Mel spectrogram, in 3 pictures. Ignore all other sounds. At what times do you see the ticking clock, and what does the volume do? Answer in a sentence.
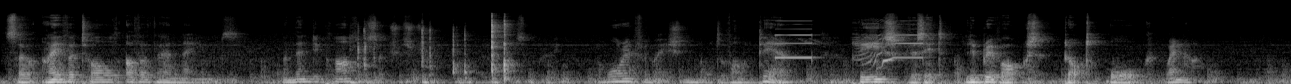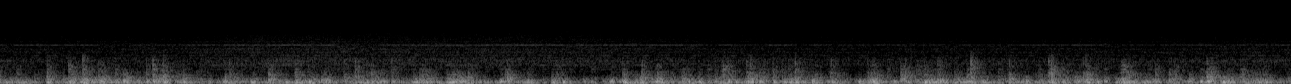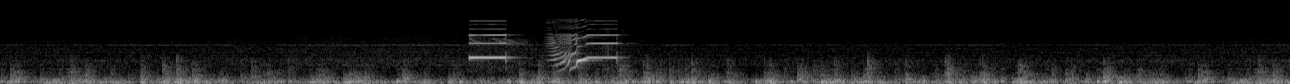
The ticking clock can't be heard in this clip.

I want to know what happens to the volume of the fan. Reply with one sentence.
The volume of the fan stays about the same.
